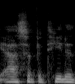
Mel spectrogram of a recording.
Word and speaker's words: asafoetida: How much of that differentiation comes from the asafoetida that you include in the flavor profile of the chips? And did I pronounce that properly? – Absolutely.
